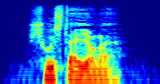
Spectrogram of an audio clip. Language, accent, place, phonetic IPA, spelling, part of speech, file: German, Germany, Berlin, [ˈʃuːstɐˌjʊŋə], Schusterjunge, noun, De-Schusterjunge.ogg
- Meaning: 1. A cobbler's son, a shoemaker's son 2. A cobbler's apprentice, a shoemaker's apprentice 3. A rye bread roll, rye roll, rye bun 4. An orphan, an orphaned word, an orphaned line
